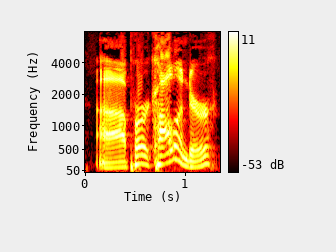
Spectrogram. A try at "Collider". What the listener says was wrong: Where did the N come from? From Colander? Where's the N? It's not existent.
